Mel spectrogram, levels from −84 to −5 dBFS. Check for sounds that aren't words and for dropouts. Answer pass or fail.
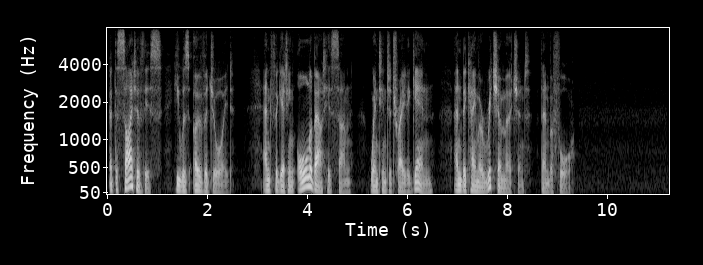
pass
